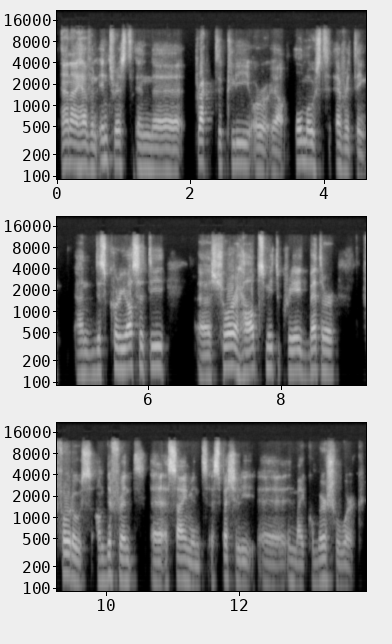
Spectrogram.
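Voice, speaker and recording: A Belgian man in his thirties, speaking English as a second language after Dutch, with a Belgian Dutch accent. His voice is mellow and dark-toned, and he pauses often with filler sounds in a friendly, earnest manner. He presents over a video call microphone. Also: medium pitch, fairly even intonation. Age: 30s. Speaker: photographer giving a presentation. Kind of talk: online slideshow presentation.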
